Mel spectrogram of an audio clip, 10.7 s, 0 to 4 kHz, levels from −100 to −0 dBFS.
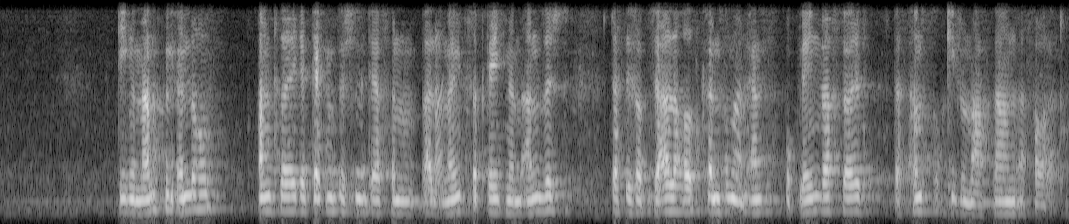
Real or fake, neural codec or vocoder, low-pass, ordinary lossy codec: fake; codec, 24 kHz, 0.9 kbps, WavTokenizer, medium music audio release; 3.6 kHz; Opus, 64 kbps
